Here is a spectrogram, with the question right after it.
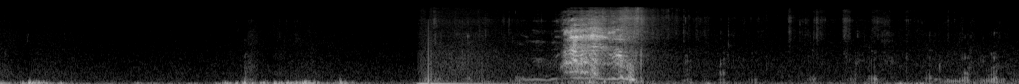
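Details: Wild boar at night in the Kessel, caught on a wildlife camera: one harsh, loud, noisy squeal of about half a second stands out amid low rustling, scuffling and soft thumping movement sounds.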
